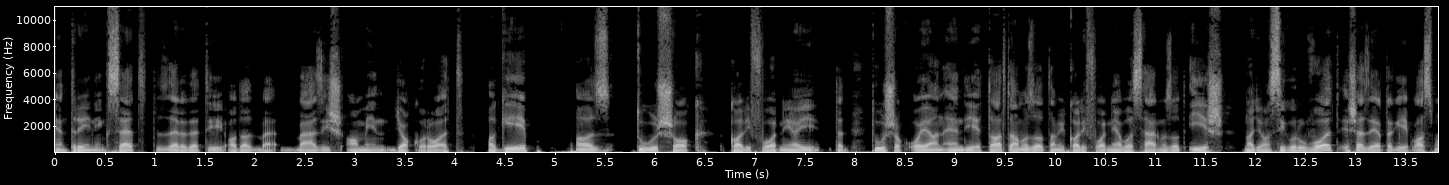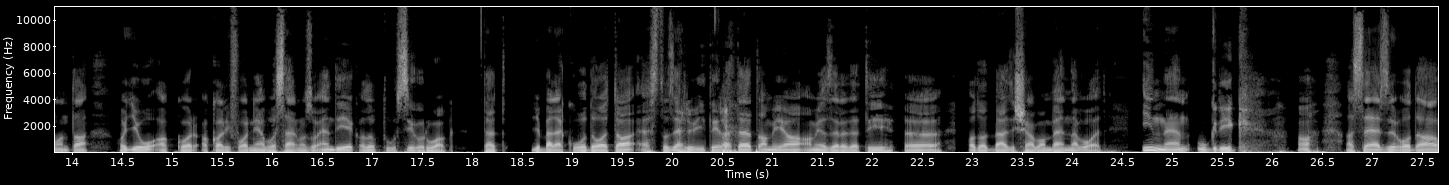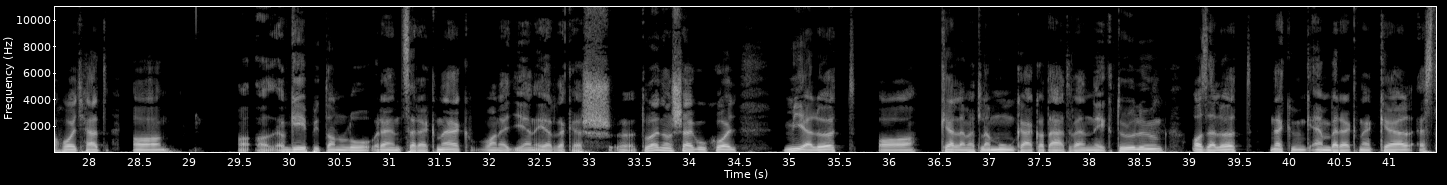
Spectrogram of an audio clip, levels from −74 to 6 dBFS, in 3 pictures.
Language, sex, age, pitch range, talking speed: Hungarian, male, 30-49, 95-115 Hz, 130 wpm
